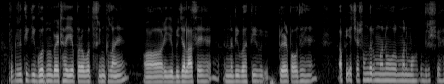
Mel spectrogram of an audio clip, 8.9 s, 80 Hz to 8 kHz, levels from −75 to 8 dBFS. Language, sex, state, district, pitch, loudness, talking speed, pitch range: Hindi, male, Bihar, Muzaffarpur, 155 Hz, -27 LUFS, 175 wpm, 150-170 Hz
